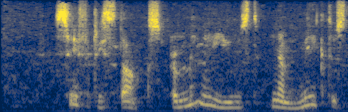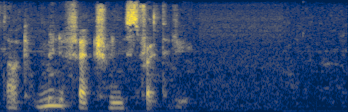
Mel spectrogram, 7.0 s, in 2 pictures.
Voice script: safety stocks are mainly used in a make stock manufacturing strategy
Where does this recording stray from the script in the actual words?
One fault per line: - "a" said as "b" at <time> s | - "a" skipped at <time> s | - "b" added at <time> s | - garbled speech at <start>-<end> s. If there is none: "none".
- "to" added at 3.3 s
